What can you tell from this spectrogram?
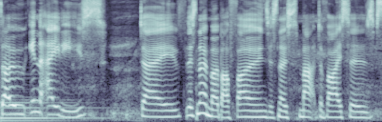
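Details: Adult woman speaking (interviewer); Normal speech.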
